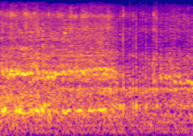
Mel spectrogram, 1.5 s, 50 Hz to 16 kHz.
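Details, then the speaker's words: Traxxas Slash 4x4 RC truck on 1/8 buggy tires running on rough track: raspy, high-pitched gravelly whine with wavering tones from the drivetrain; owner says main bearing is worn; worn bearing noise. "going to do a little running vid here again my my main bearing if you guys can hear it is really"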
